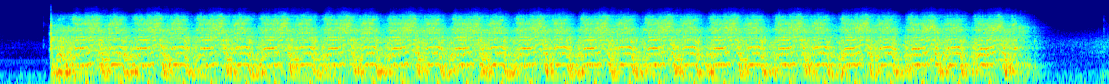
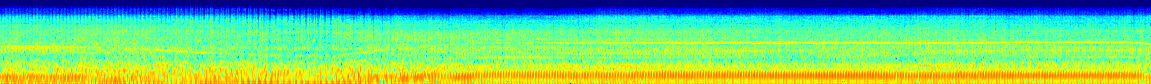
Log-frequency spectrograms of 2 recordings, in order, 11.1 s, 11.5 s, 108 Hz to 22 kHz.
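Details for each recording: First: ZT200 mower twin after ignition conversion, kill wire pulled, spark verified on both sides: starter churns at about three compression pulses a second but never fires; no fuel getting to the carb. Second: ZT200 mower twin after ignition conversion and carb parts, cold, on choke, run indoors: runs steadily, revs rise then settle back, slightly uneven while cold; otherwise sound running.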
